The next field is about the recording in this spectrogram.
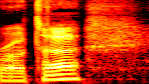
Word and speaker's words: crwth: You know, this one instrument that we have here called a rota, which is, it's a Welsh instrument, so it's spelled C-R-W-T-H, but I believe is pronounced rota.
